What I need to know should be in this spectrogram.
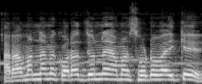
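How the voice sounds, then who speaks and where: A man's voice: high-pitched, flat delivery, very fast, close to an everyday voice. A young man playing a sorrowful returning migrant. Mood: earnest. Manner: heartfelt, pleading. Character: young man back from years abroad, earnest and sorrowful. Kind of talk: amateur short-film acting. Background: faint background music.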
